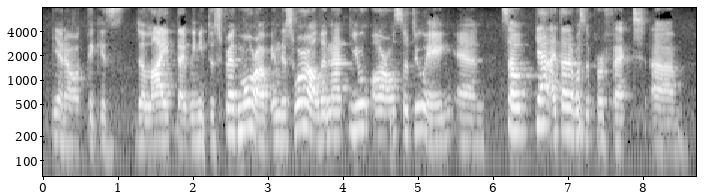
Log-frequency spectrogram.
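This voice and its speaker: Speaking with a non-native accent at a medium pitch, a woman talks at a fairly slow pace with hardly any pauses and lively intonation, amid noticeable background noise. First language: not English. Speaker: podcast co-host. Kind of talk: casual podcast conversation.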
